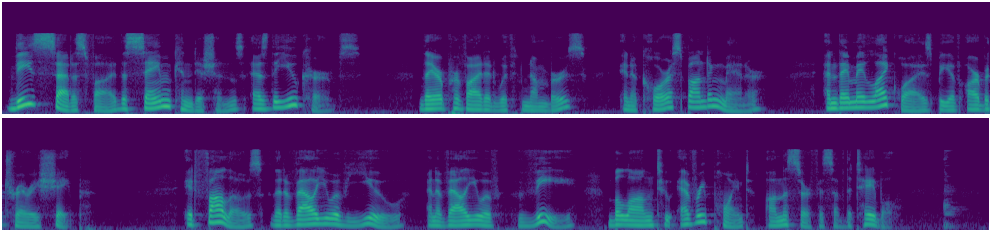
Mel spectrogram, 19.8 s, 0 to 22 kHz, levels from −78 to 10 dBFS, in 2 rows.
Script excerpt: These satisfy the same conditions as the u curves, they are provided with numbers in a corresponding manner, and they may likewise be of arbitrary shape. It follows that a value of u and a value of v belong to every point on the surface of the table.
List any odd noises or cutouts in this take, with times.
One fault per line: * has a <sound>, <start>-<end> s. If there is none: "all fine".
* has a thud, 19.3-19.6 s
